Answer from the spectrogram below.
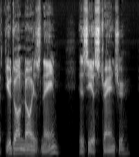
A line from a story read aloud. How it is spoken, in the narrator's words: Maria cried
